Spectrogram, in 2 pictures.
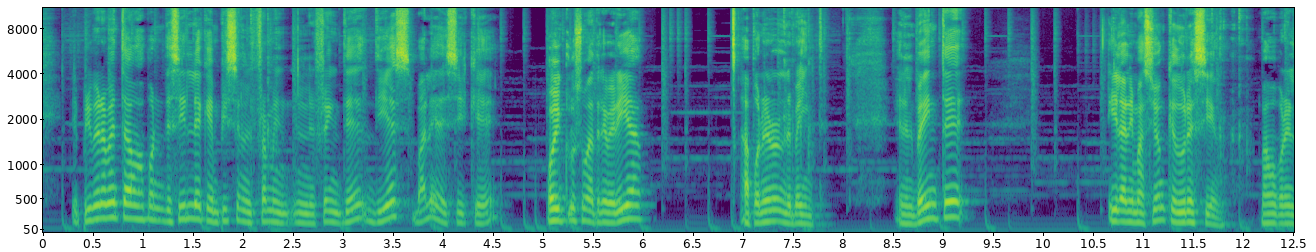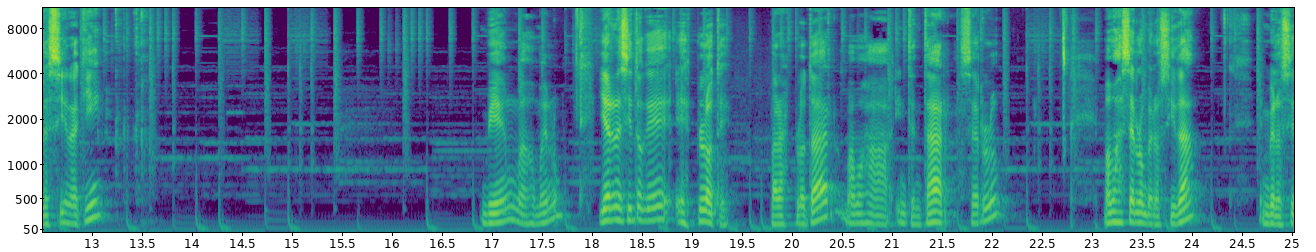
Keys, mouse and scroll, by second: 0.7 click, 10.6 click, 11.8 KP_0, 12.3 click, 13.3 KP_0, 20.2-20.5 scroll up 1, 21.1-21.7 scroll up 6, 21.7-22.2 scroll down 1, 22.5-23.0 scroll down 1, 23.8 click, 24.4-24.9 scroll down 2.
